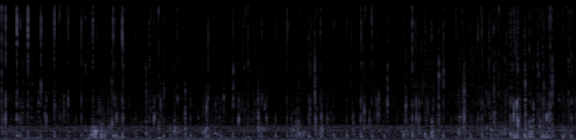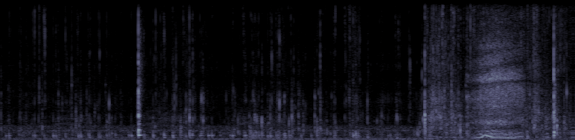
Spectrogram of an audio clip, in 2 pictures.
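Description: A plastic bottle crinkles in a hand.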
